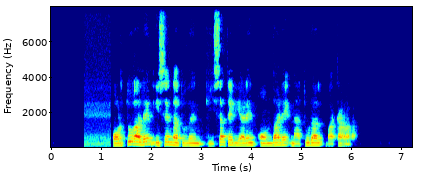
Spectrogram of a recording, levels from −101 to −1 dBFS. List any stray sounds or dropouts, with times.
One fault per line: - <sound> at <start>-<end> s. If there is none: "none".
none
